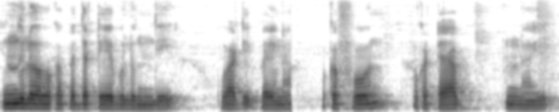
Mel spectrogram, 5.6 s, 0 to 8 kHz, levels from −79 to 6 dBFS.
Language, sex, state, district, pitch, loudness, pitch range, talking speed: Telugu, male, Telangana, Mahabubabad, 110 Hz, -19 LUFS, 105-115 Hz, 105 wpm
